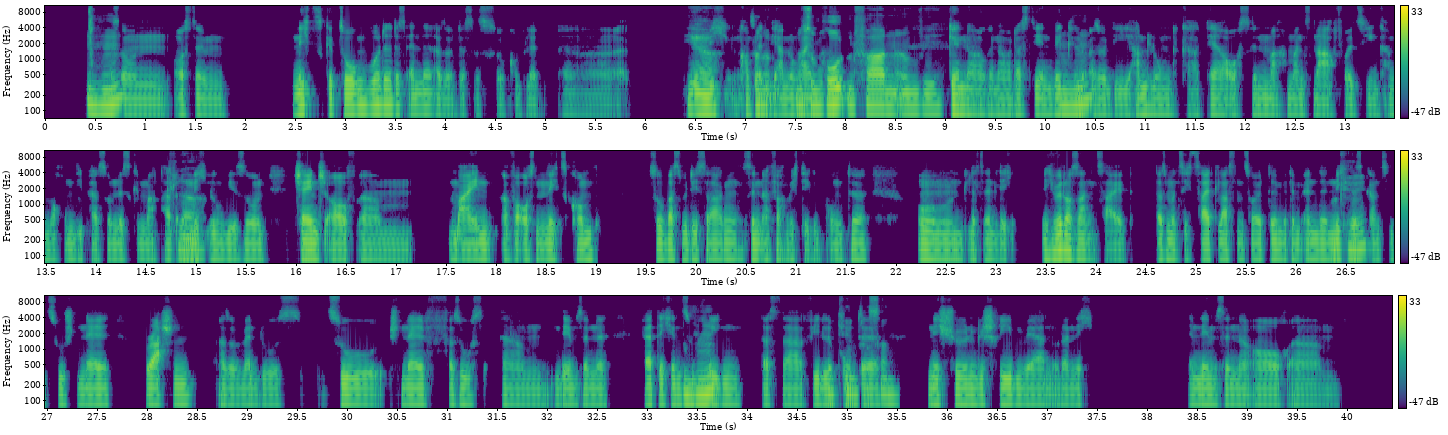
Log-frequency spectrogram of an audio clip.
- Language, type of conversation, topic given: German, podcast, Warum reagieren Fans so stark auf Serienenden?
- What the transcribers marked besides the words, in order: in English: "Change of, ähm, mind"; in English: "rushen"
